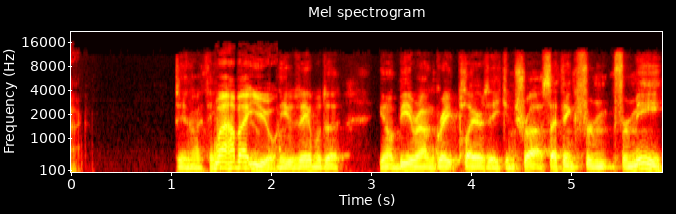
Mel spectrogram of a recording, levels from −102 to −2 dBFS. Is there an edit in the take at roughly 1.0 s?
yes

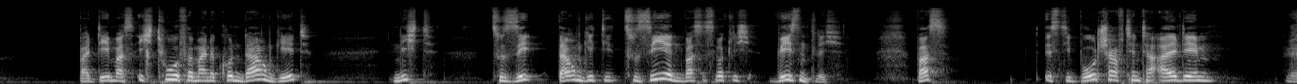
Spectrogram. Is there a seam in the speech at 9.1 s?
no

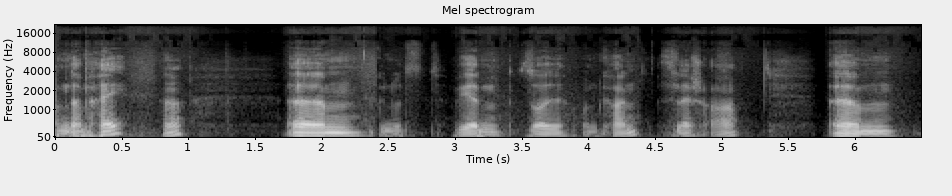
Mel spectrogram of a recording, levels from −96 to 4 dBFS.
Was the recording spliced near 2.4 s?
yes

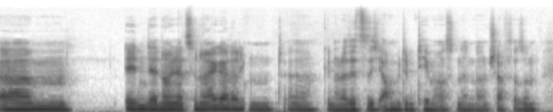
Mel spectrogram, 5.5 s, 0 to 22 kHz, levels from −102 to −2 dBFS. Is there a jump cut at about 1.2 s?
yes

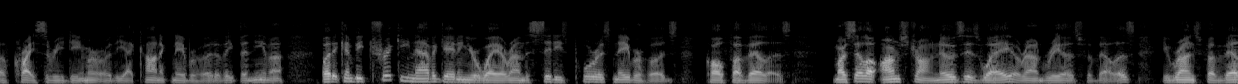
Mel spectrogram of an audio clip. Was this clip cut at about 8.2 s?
yes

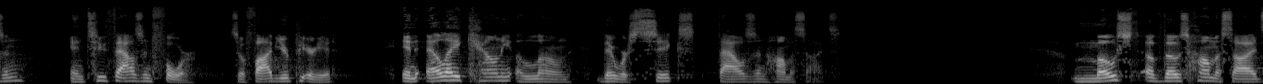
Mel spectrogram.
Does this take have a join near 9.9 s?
no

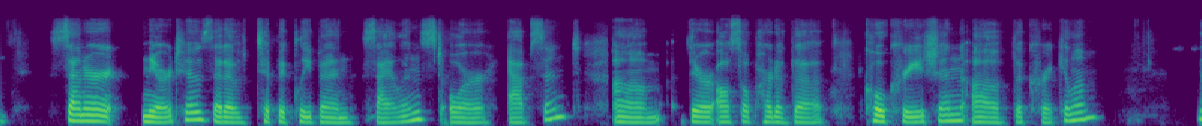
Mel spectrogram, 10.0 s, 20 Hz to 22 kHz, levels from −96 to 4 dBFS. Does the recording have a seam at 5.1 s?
yes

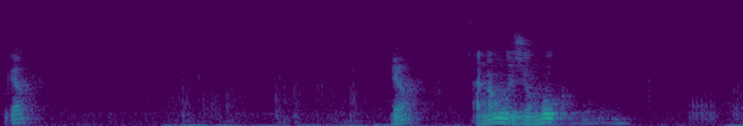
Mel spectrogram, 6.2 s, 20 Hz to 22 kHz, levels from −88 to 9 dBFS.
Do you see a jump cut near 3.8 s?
yes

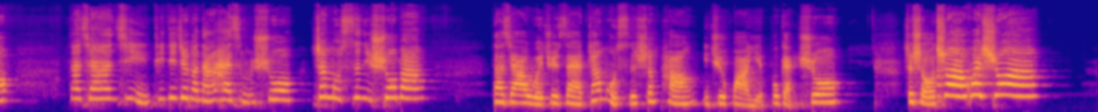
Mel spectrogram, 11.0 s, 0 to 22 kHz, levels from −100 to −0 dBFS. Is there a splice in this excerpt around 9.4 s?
yes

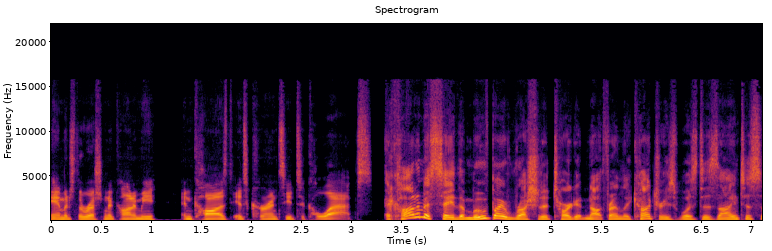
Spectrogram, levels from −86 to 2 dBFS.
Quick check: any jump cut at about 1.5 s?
no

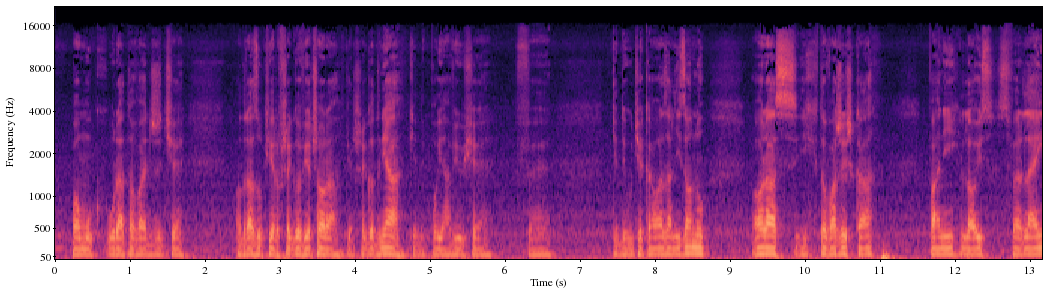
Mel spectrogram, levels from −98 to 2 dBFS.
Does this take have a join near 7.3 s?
yes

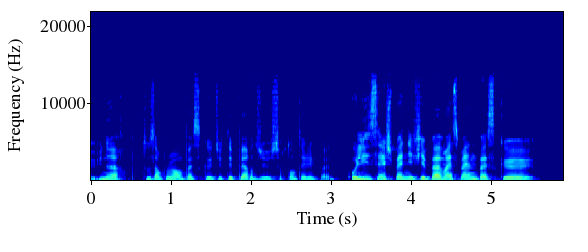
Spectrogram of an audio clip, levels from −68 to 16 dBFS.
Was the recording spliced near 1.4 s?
no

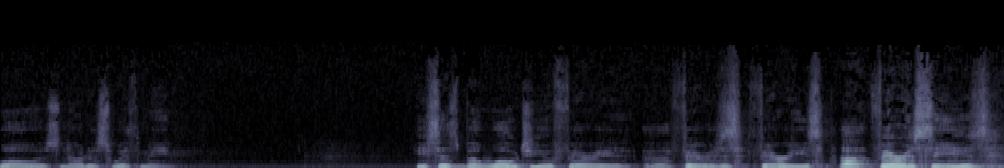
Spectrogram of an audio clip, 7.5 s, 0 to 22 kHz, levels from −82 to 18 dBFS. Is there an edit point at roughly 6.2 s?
yes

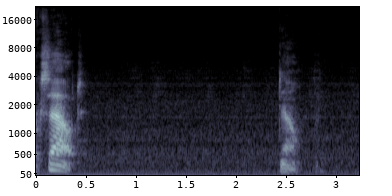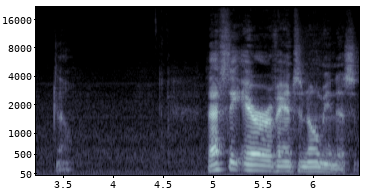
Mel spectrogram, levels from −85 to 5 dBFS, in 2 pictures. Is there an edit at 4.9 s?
no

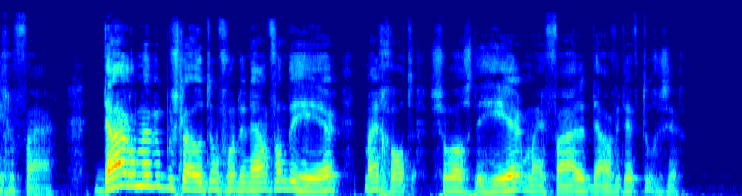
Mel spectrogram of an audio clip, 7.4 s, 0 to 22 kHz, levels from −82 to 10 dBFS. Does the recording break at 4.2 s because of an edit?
yes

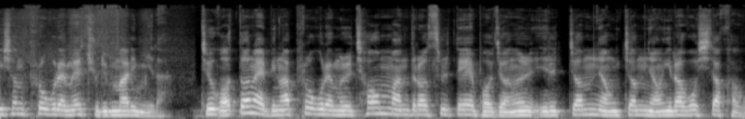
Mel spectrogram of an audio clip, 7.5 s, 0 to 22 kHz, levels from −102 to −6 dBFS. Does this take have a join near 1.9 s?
yes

